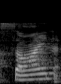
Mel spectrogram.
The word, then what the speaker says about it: sine: Okay, so let's have a look at sine first. Okay, way A, it is not pronounced as sin. It is actually pronounced as sine, even in its short form.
